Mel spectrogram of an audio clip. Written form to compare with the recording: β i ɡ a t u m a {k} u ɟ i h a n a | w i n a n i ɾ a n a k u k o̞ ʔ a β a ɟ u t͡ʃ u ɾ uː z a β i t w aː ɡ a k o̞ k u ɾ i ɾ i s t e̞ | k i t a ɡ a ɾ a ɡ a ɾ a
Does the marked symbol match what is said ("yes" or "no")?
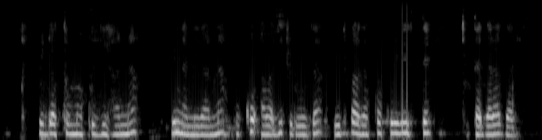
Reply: yes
